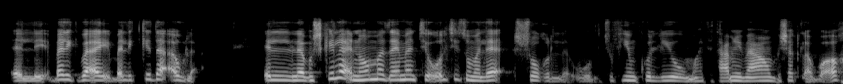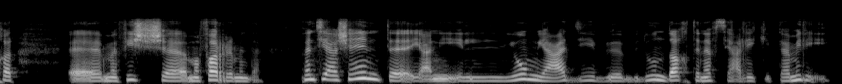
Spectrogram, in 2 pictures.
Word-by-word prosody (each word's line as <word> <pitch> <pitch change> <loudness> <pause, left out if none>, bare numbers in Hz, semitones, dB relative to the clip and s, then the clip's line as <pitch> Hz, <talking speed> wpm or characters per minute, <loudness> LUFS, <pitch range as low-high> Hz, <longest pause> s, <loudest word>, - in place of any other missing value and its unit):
اللي 90 0 +1
يقبلِك 220 - 0
بَقى 195 -1 +6
يقبلِك 200 0 -2
كده 235 0 -1
أو 200 -3 0
لأ. - - -9 0.7
المشكلة 195 - +3
إن 195 0 +3
هم 230 +3 +3
زي 210 -1 +2
ما 225 +1 +2
أنتِ 215 -1 -3
قُلتِ 220 +3 -3
زملاء 195 - +1
شُغل 170 -6 -5
وبتشوفيهم 175 - -8
كل 175 -3 -7
يوم 175 -3 -2
وهتتعاملي 155 +2 -3
معاهم 165 +1 +1
بشكل 175 +3 -3
أو - - -4
بآخَر - - -1 0.6
آآ 85 -1 +1
ما 165 - -1
فيش 200 0 +5
مَفَر 165 +2 +3
من 155 -2 -2
ده. - - -18 0.4
فأنتِ 230 +2 +1
عشان 235 +3 +4
ت 185 - -9
يعني 85 - 0
اليوم 165 +7 -2
يعدّي 180 +3 -3
ب 145 - -17
بدون 190 +5 -4
ضغط 190 -1 0
نَفْسي 170 +1 -4
عليكِ، 160 -3 -8
بتعملي 190 +5 -4
إيه؟ - - -16
185 Hz, 155 wpm, -23 LUFS, 165-205 Hz, 0.7 s, بَقى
